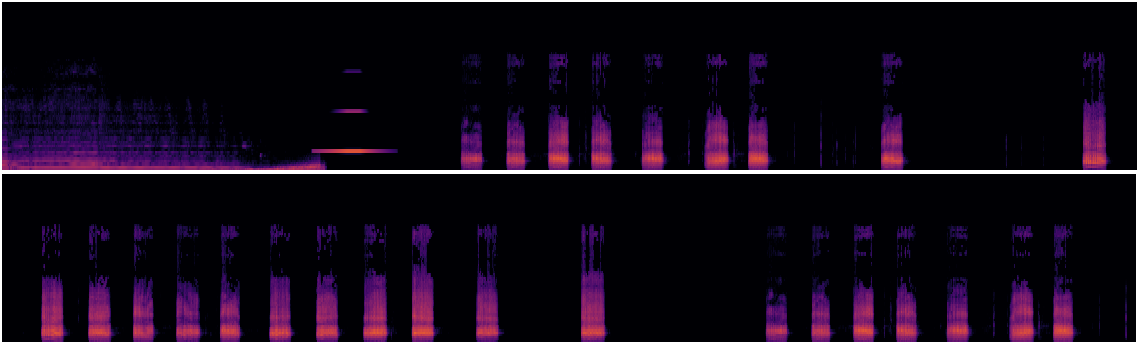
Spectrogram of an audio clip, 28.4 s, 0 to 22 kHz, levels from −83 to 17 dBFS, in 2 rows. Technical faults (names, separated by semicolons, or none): loudspeaker feedback squeal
